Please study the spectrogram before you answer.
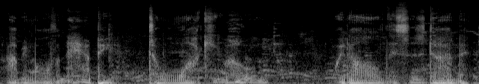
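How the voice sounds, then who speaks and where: A man playing a suave, doting devilish businessman boss in a soft-spoken ASMR roleplay, murmuring with courtly, unhurried gratitude and slipping into gravelly whispers. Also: a bass voice, animated, over loud music, full character voice. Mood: fond, courteous. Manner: courtly, unhurried, repeats phrases appreciatively. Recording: party crowd murmur behind voice. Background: crowd chatter.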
